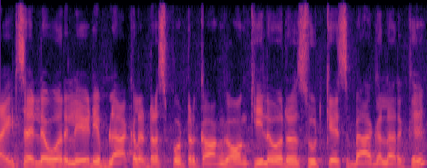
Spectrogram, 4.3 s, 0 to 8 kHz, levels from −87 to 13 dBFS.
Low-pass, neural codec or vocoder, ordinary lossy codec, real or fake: none; none; none; real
